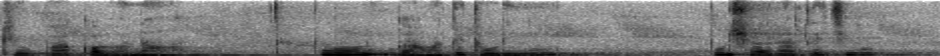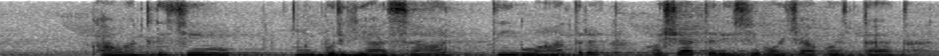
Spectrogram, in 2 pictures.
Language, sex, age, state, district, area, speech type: Goan Konkani, female, 45-60, Goa, Canacona, rural, spontaneous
